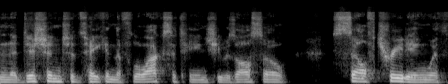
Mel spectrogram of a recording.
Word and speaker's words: fluoxetine: Fluoxetine.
